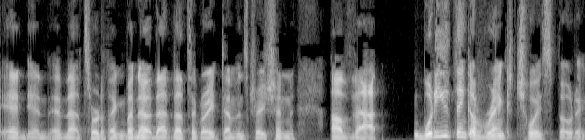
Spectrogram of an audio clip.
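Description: An ordinary speaking voice moves at a fairly quick pace. The sound is dry and close with no echo. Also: man, fairly low pitch for a man, ordinary pitch variation. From United States. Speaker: podcast host. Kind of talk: casual interview conversation.

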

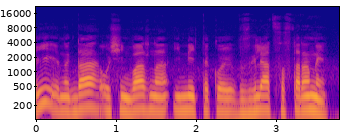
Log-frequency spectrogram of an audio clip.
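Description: This man has a plain, everyday voice. His pitch is fairly high and his intonation fairly even. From Ukraine, Dnipro. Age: 40s. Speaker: life coach. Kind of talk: channel trailer monologue. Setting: outdoors on a run.

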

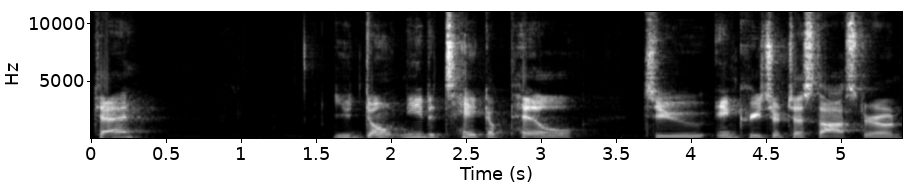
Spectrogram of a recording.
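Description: A man at a fairly high pitch for a man, with ordinary pitch variation, very even loudness and long, frequent pauses. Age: 20s. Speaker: fitness podcast host. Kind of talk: solo podcast monologue. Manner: casual, somewhat halting.

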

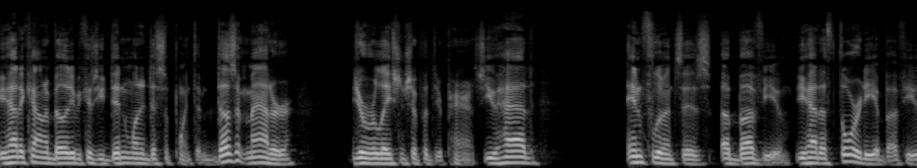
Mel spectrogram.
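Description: Recorded very cleanly with a silent background, a man in an ordinary speaking voice talks at a fairly quick pace with medium pitch and ordinary pitch variation. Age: 20s. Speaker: podcast co-host. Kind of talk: casual chat. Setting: studio.

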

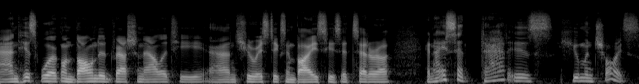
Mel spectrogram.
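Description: With a German accent, a man of medium pitch talks at a moderate pace with ordinary pitch variation, on a very clean recording with a silent background. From southwestern Germany, near Basel. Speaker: economics professor. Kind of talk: interview. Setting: studio.

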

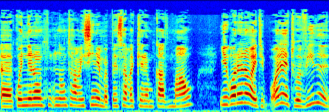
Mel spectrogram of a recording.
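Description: Lively intonation and a moderate pace in a woman's high voice. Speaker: film student. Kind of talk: casual chat. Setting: in a car.

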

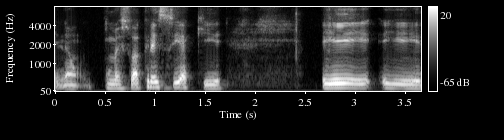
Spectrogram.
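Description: A man speaks at a fairly high pitch, the sound dry and close with no echo. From Salvador, Bahia, Brazil. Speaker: businessman. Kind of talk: interview. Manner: halting, many repetitions.

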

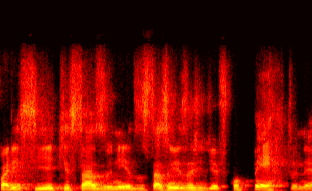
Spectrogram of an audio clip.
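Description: Against a quiet background, a man speaks with a dark, mellow tone and a fairly high pitch. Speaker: motocross racer and team manager. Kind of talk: casual interview.

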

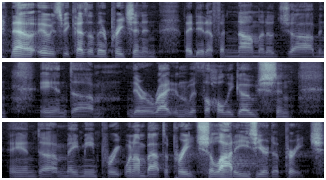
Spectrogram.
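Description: In a very clean recording with a silent background, a man speaks at a moderate pace with a fairly low pitch, a bright, sharp tone, monotone, flat intonation, and big swings in loudness. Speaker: guest preacher. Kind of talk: sermon. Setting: church.

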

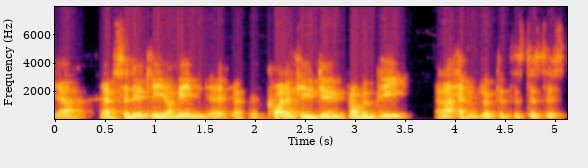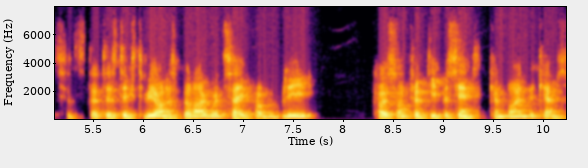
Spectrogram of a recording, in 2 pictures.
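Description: A man speaks at a moderate pace with a medium pitch, vocal fry and ordinary pitch variation. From Zambia. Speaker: safari guide and camp owner. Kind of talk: interview. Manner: halting.

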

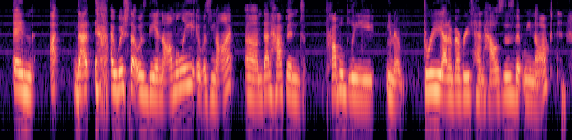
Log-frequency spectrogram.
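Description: A woman with an East Tennessee accent talks fairly quickly at medium pitch with ordinary pitch variation, against noticeable background noise. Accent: US Southern (East Tennessee). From Tennessee, Knoxville. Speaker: political organizer. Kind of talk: casual interview chat. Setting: remote call.

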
